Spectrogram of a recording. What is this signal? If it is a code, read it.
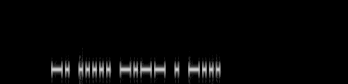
Morse code, heard as a keyed tone, about 35 wpm, 700 Hz. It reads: N5YEB
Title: USA Call Signs - 5 Characters - 2x Character Spacing - 35wpm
